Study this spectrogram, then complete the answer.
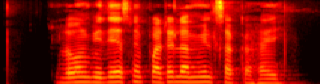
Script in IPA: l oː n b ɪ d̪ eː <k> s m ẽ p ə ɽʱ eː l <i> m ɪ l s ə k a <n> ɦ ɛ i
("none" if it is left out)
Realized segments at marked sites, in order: none, a, none

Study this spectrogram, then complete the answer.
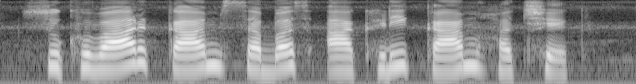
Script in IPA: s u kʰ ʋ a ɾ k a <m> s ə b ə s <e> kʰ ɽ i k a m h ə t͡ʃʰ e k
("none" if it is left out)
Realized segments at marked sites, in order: m, a

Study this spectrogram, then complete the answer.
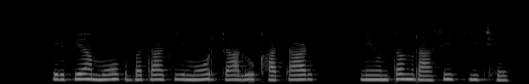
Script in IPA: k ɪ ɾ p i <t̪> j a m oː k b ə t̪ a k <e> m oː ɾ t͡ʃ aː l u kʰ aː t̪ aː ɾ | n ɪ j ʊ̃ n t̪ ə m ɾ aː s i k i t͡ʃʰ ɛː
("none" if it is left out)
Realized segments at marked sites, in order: none, i

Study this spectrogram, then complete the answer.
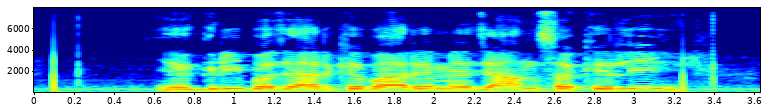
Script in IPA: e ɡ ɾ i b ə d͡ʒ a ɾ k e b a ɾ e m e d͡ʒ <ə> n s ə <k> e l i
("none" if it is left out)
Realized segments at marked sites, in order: a, k

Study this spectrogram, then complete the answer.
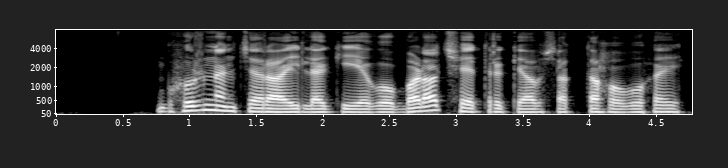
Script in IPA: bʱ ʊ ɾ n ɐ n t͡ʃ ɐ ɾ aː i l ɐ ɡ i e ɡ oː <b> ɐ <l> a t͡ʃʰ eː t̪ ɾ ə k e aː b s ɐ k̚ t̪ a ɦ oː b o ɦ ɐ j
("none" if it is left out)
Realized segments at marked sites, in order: b, ɽ

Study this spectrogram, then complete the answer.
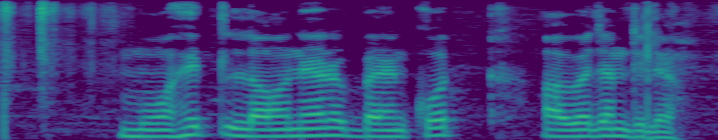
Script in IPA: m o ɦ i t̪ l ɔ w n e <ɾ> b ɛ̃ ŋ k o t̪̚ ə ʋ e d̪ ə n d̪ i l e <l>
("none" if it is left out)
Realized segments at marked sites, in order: ɾ, none

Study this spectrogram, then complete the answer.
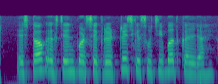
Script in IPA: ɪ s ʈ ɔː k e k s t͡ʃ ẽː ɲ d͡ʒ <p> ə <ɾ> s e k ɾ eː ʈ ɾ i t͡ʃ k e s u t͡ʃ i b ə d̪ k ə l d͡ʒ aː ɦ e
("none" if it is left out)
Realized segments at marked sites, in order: p, ɾ

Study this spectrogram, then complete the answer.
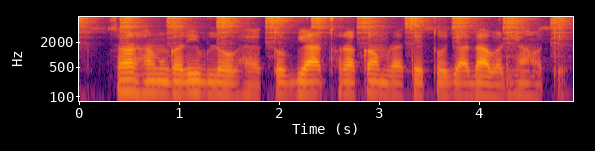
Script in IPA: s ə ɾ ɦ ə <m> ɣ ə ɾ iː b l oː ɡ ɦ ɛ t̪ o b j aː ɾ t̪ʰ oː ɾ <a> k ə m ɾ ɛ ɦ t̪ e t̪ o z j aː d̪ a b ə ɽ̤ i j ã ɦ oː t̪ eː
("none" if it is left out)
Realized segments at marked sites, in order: m, a

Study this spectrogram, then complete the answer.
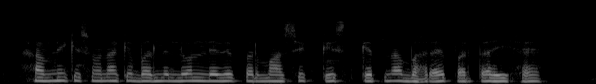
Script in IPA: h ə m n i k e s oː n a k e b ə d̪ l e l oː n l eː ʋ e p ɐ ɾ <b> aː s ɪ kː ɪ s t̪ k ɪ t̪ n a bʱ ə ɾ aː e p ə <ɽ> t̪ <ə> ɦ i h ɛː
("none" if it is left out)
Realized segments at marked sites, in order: m, ɾ, a

